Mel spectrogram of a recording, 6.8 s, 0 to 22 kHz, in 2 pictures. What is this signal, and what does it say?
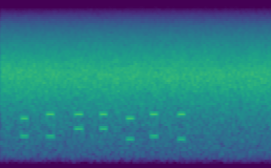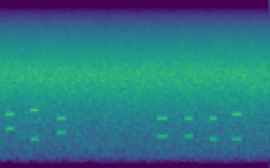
DTMF, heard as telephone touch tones, dialled by hand, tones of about 80 ms, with radio hiss and a squelch burst at the end. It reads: 4500152 037 4412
